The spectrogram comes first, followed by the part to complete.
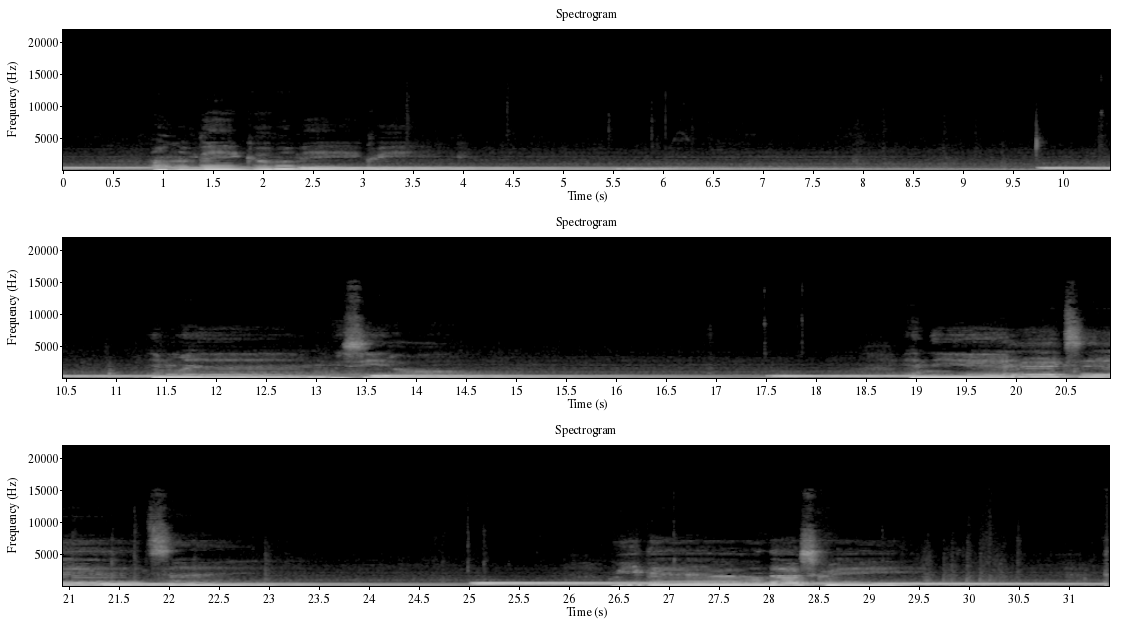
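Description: Slow instrumental passage of a live song: held keyboard chords, a new one struck every few seconds and each fading away, with pedal steel guitar notes sliding upward beneath them.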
